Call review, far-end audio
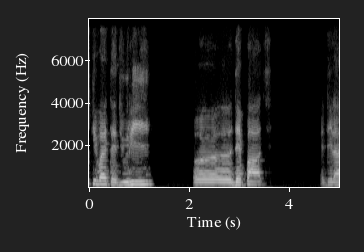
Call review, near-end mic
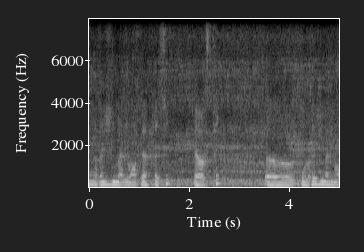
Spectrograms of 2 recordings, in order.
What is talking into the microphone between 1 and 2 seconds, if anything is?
user only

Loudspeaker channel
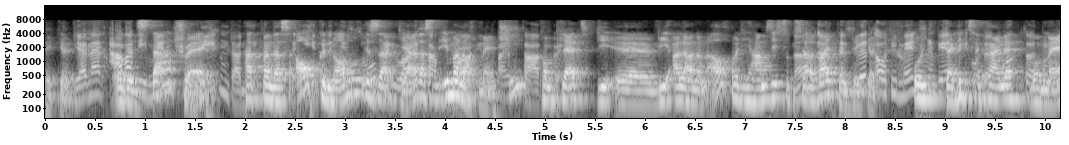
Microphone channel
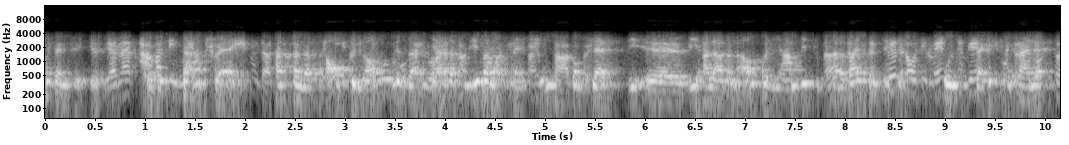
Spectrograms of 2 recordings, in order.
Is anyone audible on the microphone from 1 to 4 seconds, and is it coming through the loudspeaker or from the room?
echo only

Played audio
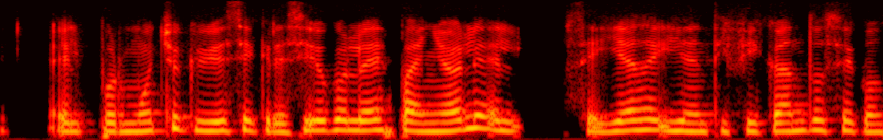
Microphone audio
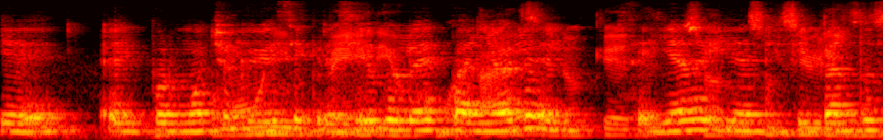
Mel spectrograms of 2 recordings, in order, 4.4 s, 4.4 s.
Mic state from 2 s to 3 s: both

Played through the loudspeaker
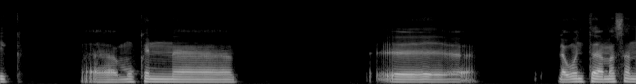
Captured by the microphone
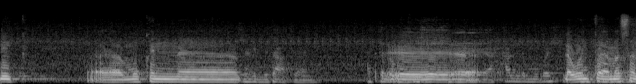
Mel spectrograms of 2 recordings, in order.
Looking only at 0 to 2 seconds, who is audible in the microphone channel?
echo only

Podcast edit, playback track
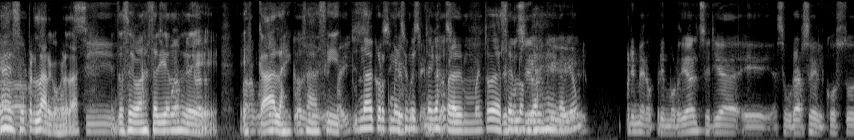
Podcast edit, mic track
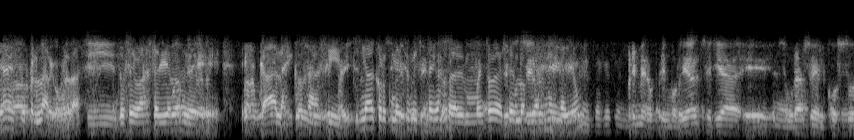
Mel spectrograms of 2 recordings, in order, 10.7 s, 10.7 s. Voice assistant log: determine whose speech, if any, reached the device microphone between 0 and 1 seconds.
echo only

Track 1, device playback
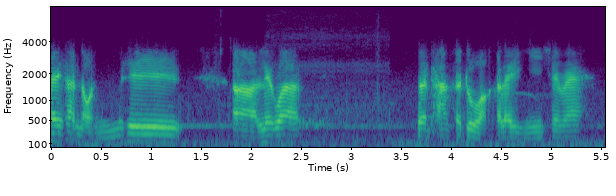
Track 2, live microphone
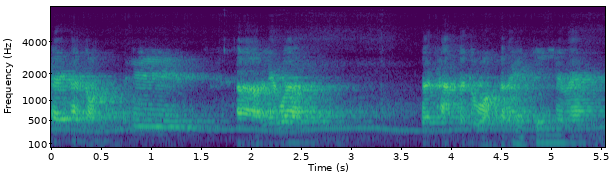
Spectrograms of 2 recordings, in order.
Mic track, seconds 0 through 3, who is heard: echo only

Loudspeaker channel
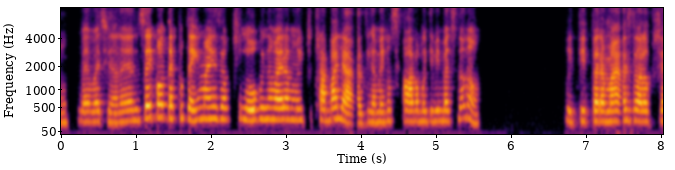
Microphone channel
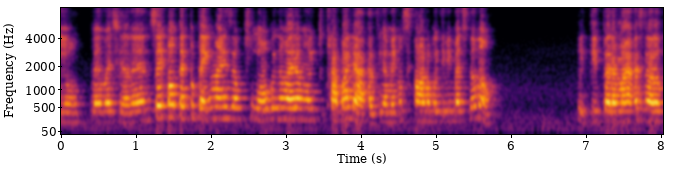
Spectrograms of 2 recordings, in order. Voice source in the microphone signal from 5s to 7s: echo only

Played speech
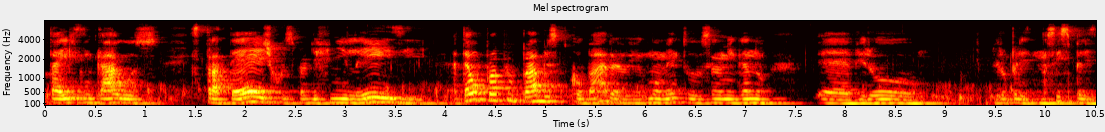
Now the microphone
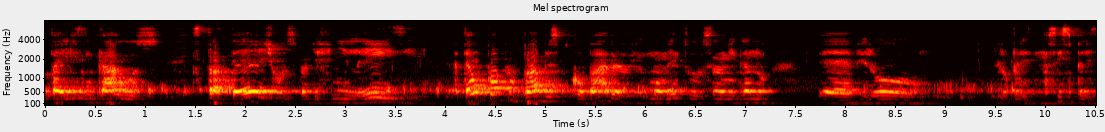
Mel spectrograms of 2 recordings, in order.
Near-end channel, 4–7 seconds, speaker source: echo only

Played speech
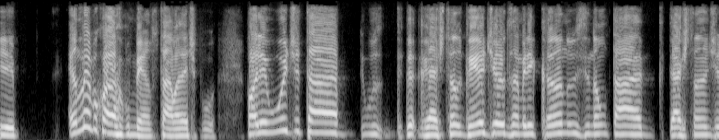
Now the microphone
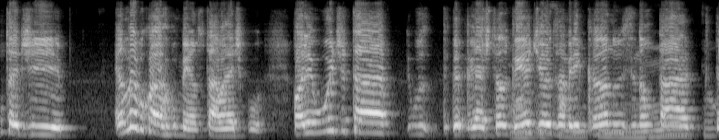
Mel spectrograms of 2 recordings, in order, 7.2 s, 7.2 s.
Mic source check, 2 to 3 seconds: echo only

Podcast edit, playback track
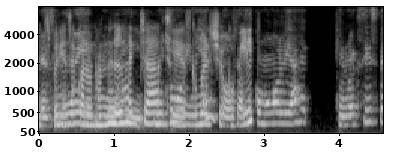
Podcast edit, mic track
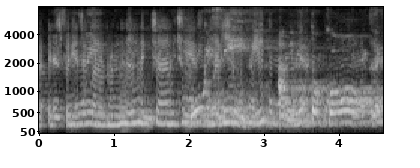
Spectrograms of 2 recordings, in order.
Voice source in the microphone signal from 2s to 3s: both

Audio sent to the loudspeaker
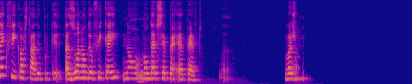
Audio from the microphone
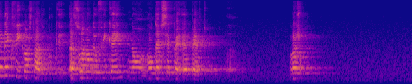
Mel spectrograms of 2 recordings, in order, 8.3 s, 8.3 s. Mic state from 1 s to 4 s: echo only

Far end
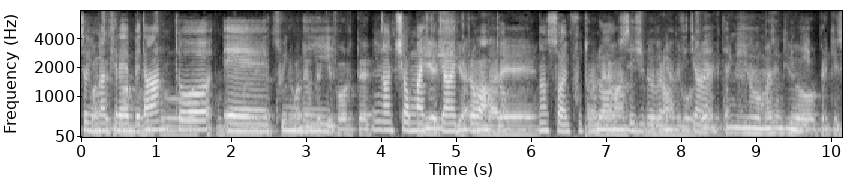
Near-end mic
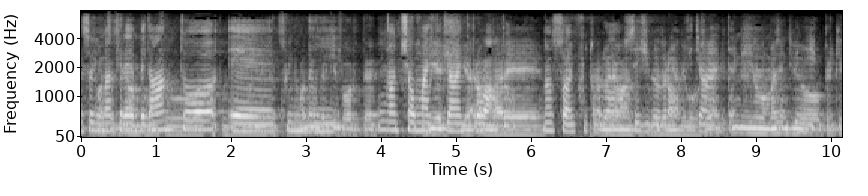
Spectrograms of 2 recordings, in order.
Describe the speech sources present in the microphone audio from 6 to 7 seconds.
echo only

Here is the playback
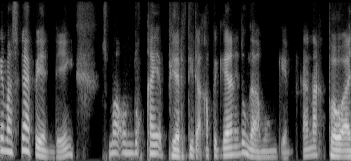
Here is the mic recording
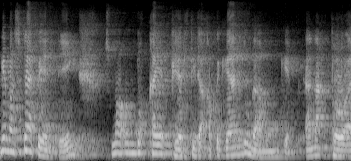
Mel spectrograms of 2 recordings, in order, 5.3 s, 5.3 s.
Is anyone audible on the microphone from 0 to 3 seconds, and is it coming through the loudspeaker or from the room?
echo only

